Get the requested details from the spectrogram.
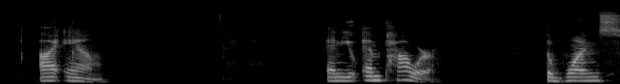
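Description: A middle-aged woman speaks earnestly and close to the microphone, in short bursts with pauses.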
